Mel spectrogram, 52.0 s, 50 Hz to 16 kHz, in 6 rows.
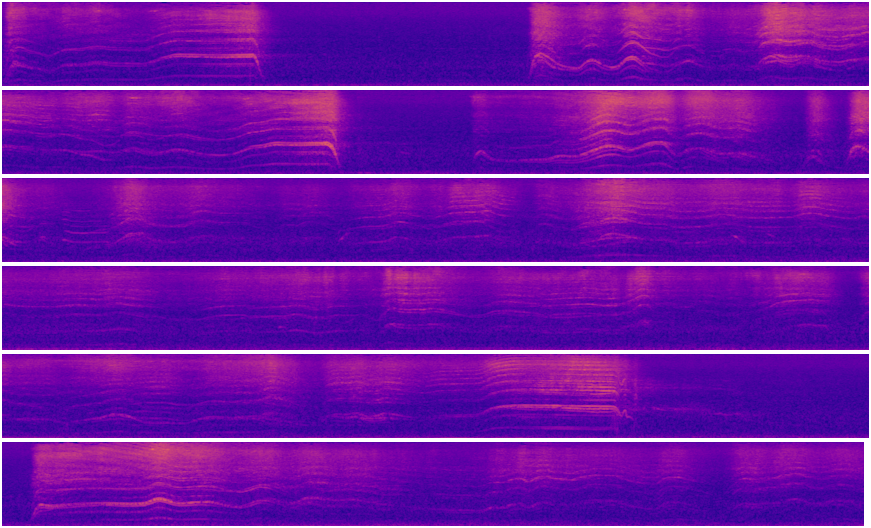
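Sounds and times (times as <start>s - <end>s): drone motors whining: 0.0s - 2.9s, 5.2s - 42.7s, 43.6s - 51.9s.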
